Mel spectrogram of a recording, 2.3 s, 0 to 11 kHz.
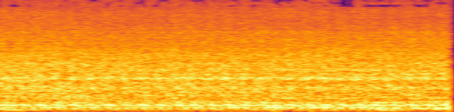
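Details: Kawasaki Z250 after engine reassembly, cam chain replacement and tune-up: smooth, even warm idle with a steady low drone, no ticking, rattle or hunting, while the cooling fan cycles; engine running normally.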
